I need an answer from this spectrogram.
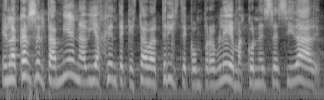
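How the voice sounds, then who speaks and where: High-voiced woman preaching. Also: fairly even intonation, slight background noise. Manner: call-and-response, asks congregation to repeat; swings between emphatic slow declarations and hushed drops. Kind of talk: sermon. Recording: long hall reverb with faint music.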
